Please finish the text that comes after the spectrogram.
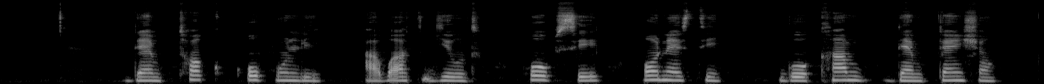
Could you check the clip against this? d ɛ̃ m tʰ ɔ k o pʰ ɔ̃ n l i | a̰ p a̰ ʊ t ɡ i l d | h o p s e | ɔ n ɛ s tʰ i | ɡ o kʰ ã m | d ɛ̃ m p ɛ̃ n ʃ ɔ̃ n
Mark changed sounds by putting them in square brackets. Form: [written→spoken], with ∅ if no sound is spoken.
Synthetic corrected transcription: d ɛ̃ m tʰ ɔ k o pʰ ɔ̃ n l i | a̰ [p→b] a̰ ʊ t ɡ i l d | h o p s e | ɔ n ɛ s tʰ i | ɡ o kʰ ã m | d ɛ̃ m [p→t] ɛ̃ n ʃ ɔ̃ n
